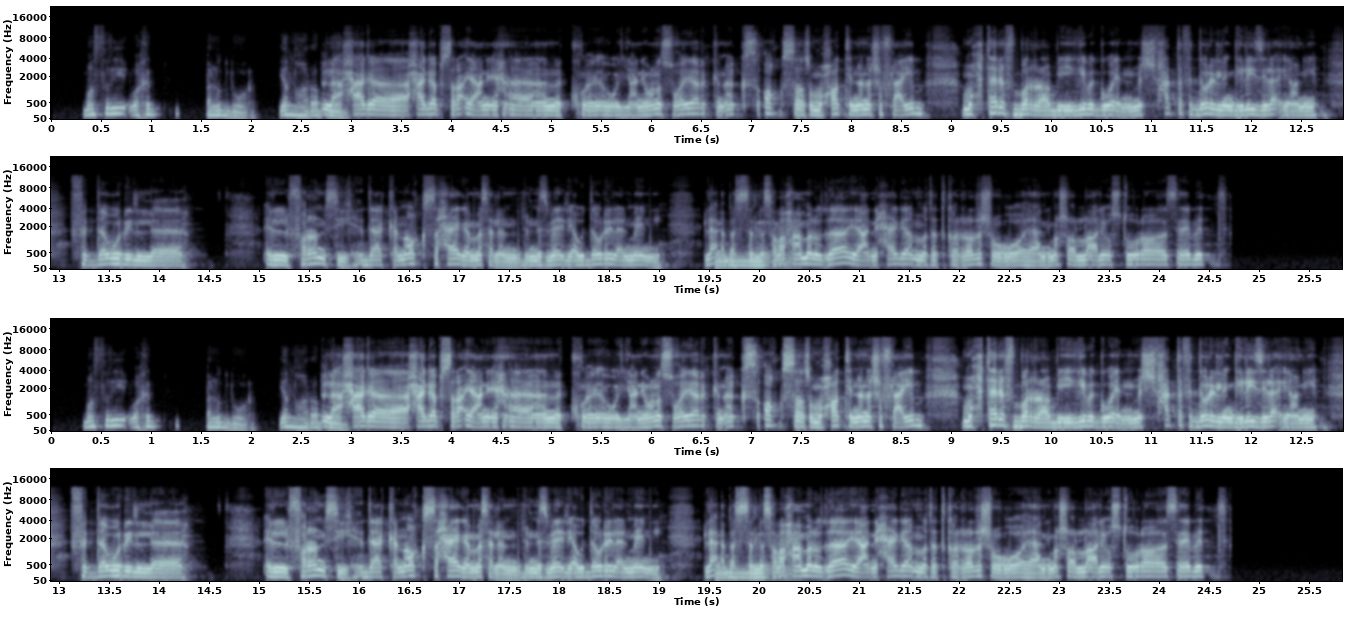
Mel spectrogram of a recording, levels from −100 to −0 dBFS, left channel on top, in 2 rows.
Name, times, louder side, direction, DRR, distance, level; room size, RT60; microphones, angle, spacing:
voice 1, 0.3-1.1 1.6-2.0 2.3-3.0 19.5-20.4, equal, 5° left, 0.8 m, -30 dB
voice 2, 2.7-14.3 14.7-24.7, right 2 dB, 50° right, 3.5 m, -25 dB
head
